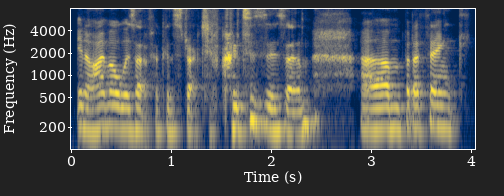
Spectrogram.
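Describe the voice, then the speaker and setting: Chatty Welsh woman, lowish voice. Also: flat delivery, moderate pace, a bit bright. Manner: chatty, upbeat, with fillers like you know. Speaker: interview guest, practitioner. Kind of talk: casual interview chat.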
